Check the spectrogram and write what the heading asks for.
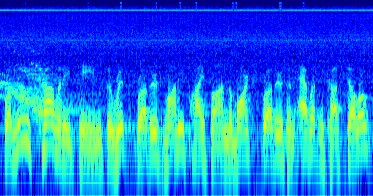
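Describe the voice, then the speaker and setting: This game show host talks a little fast with a slightly high, animated voice, addressing contestants and the audience as he explains the rules and reads out quiz questions from a TV studio. The recording quality is low.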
